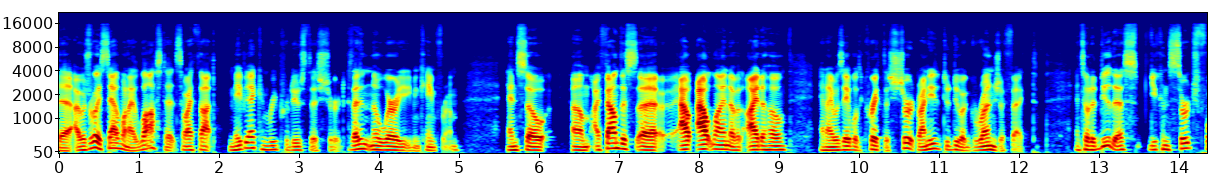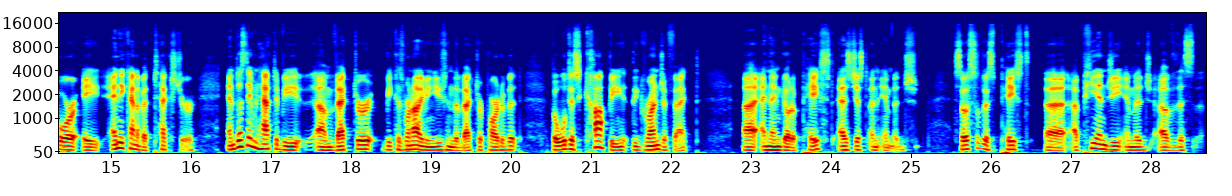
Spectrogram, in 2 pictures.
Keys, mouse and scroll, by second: 2.1-3.6 drag, 4.6-6.1 drag, 6.6 -, 7.1 click, 7.2 middle click, 7.3 click, 7.4 middle click, 7.8-8.8 drag, 9.2-11.0 drag, 11.1 middle click, 11.2 click, 11.7 click, 13.4 right click, 14.9 click, 16.0 click, 16.8 right click, 18.2 click, 19.4-21.8 drag, 22.3-23.3 drag, 23.9-25.5 drag, 25.7 click, 27.8 click, 28.3-28.6 scroll down 6.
